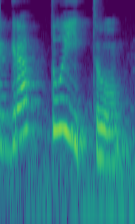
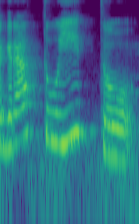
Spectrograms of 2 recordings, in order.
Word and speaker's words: gratuito: de número 22 é gratuito gratuito e gratuito então tui é uma única sílaba e a gente pronuncia assim a pronúncia gratuito é considerada incorreta Então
